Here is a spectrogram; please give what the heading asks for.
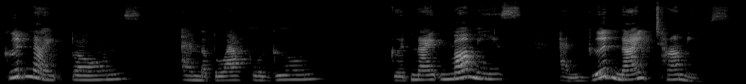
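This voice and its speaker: A woman teacher reading a picture book aloud to children in an expressive, encouraging way. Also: fairly high pitch, slow. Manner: expressive, encouraging, asks the listener questions. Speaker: elementary school teacher. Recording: echoey room.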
